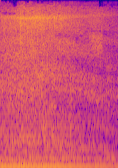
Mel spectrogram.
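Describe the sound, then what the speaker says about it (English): A truck passes close by on a narrow road, a loud, steady low engine rumble with broadband road roar that fades slightly toward the end. "I'm just gonna let this truck go past me"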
